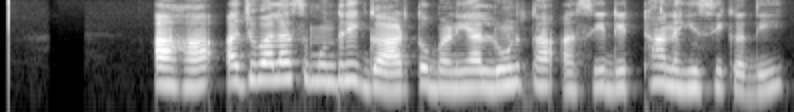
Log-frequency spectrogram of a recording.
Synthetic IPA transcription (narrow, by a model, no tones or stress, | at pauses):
aɦãːʔəd͡ʒʋaːlaːsəmʊnd̪ɾiːɡaːɾt̪õːbəɽ̃ɪjaːlʊɳt̪ãːʔəsĩːɖɪʈʰːaːnəɦĩːsiːkəd̪iː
